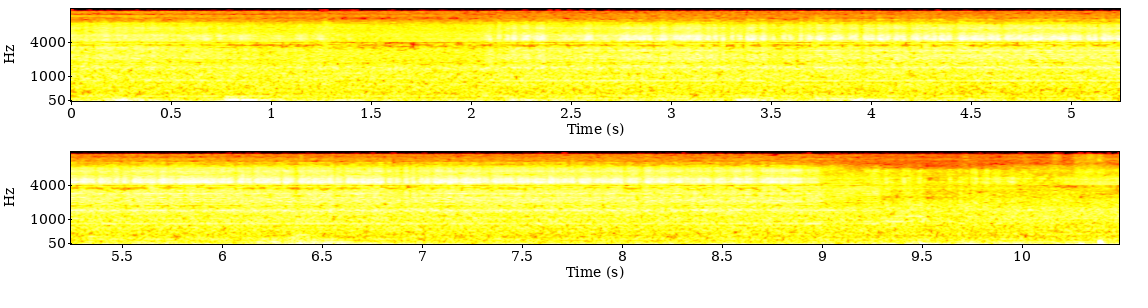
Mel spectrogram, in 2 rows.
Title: DJI air 2s gimbal stuck & rattle sound & Motor overloaded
